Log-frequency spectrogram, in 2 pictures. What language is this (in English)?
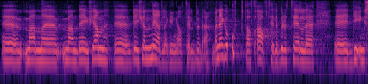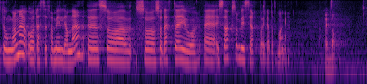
Norwegian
